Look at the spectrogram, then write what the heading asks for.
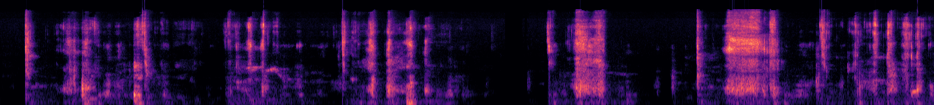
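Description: Close-miked chewing and mouth smacking of rice and buffalo meat eaten by hand, in irregular bursts, with fingers mixing rice on a metal plate. A longer, louder breathy burst comes about ten seconds in.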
